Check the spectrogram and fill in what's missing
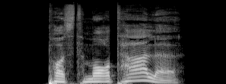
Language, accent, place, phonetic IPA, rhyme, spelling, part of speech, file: German, Germany, Berlin, [pɔstmɔʁˈtaːlə], -aːlə, postmortale, adjective, De-postmortale.ogg
- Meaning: inflection of postmortal: 1. strong/mixed nominative/accusative feminine singular 2. strong nominative/accusative plural 3. weak nominative all-gender singular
